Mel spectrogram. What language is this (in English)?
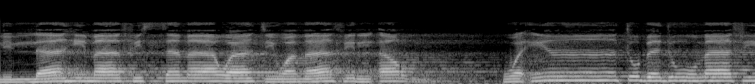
Arabic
